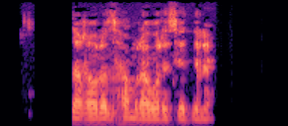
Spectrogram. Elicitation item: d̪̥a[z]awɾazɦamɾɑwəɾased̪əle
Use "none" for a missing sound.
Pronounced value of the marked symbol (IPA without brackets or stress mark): ɣ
